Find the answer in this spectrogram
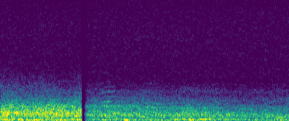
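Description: Steady stadium crowd noise from a football match broadcast, a continuous hum with no distinct cheer, broken by a momentary dropout just over half a second in.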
